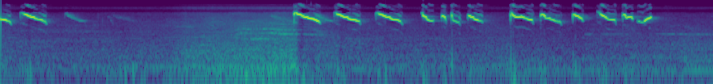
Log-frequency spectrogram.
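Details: White-eye ngalas song used as a lure to prompt other white-eyes to sing. A few high notes, a brief hiss, then a lively run of rapid, thin, descending whistles repeated about three times a second.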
